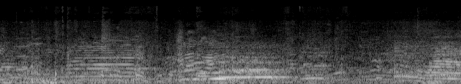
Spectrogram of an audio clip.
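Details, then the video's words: Angry cattle coming down off a truck: a loud, sustained moo swells in the middle, surrounded by further lowing and a background of people talking. "3 SAPI NGAMUK DAN LUCU TURUN DARI TRUK TAK TERKENDALI"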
